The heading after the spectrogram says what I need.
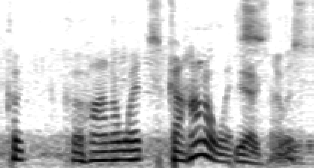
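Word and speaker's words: Kochanowicz: It's Jack Kohanowitz. How do you pronounce his name? Kohanowitz?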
